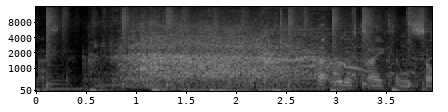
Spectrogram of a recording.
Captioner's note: laughter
